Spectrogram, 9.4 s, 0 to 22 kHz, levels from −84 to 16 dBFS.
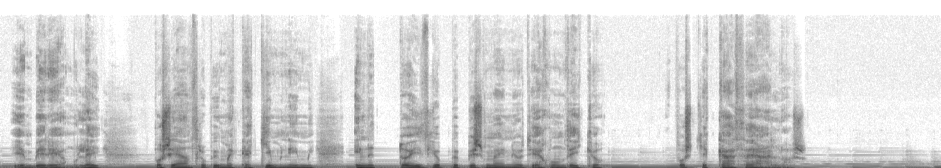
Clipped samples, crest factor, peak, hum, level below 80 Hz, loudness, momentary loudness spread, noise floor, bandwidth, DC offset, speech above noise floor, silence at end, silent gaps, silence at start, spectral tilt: under 0.1%; 14 dB; 0 dBFS; none; -26 dBFS; -16 LUFS; 18 LU; -35 dBFS; 19.5 kHz; under 0.1%; 21 dB; 0 s; none; 0 s; -6 dB/octave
